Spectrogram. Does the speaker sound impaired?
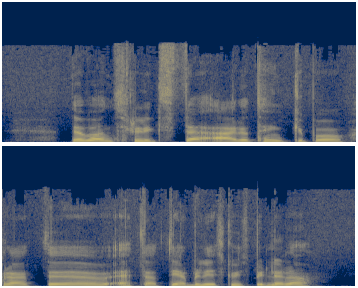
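Yes: Down syndrome; present since birth; age 43.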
